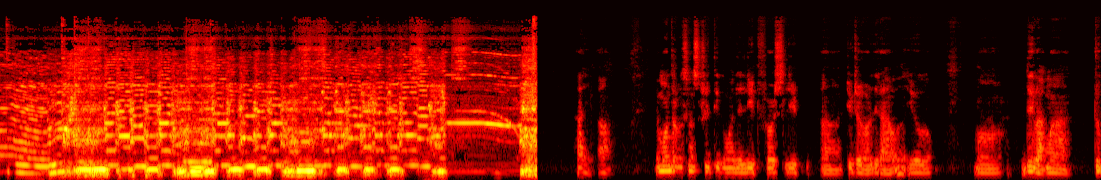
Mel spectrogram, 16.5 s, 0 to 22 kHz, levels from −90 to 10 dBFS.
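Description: A noise suppressor built for speech stays active across the whole clip, so there is a noise suppressor applied to music or sounds. Because it treats steady, sustained material as noise, it keeps pulling the level down and letting it back up. The result is a restless pumping, with the gain swinging by around 5 dB. Onsets punch through while anything held thins and sinks beneath them.

At three points the sound is cut by the noise suppressor more heavily. From 0.00 to 0.25 s, the opening is attenuated by up to about 9 dB, dulling roughly the first third of a second. Between 4.74 and 6.57 s the suppressor clamps down hardest, by up to about 13 dB. Around a second of that stretch sags and its decays are chopped short. From 8.67 to 9.18 s a further dip of up to about 12 dB swallows close to a third of a second of sustained sound.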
